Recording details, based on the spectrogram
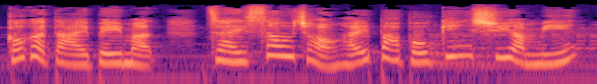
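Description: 威嚴精明嘅武林師太，聲線偏高. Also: female voice, high voice, sing-song, over music. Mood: probing. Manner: measured, authoritative. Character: stern, shrewd martial-arts nun princess, calm and commanding. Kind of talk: Cantonese radio drama acting.

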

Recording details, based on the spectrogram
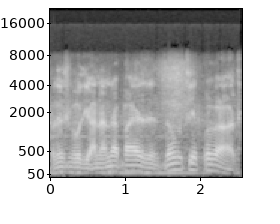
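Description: Very deep-voiced middle-aged man, rambling. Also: animated, fairly quick, lo-fi sound, background noise. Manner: repetitive, insistent, disjointed. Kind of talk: casual, rambling monologue.

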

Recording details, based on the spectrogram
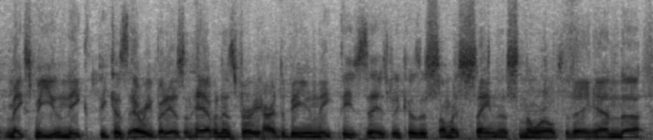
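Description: A man in his thirties talks casually in an interview. His voice is very low, with faint noise from an old videotape recording. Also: rough recording. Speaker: collector interviewed.

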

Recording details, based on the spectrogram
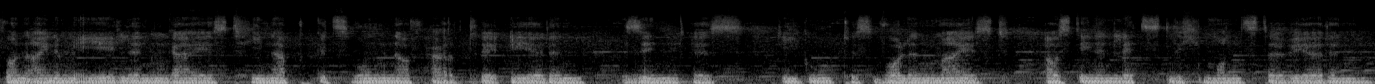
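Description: An actor playing a solemn voice reciting dark verse in a German radio play. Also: male voice, medium pitch, completely flat delivery. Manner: solemn, measured. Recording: echoing voice under loud music.

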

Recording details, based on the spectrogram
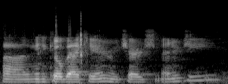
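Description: A young man from Canada giving joking, self-mocking commentary over his own gameplay at home, now and then shouting at the screen. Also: mid-range voice, animated, quick pace, heavy background noise. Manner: joking, self-mocking, bursts of yelling at the game. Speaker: gaming YouTuber. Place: small room at home.

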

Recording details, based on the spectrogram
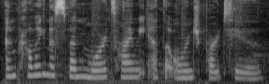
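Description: High-voiced, creaky young-sounding woman streamer. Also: fast talker, mellow, soft background music. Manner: muttering reactions to herself and chatting with viewers. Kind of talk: casual live gaming stream commentary.

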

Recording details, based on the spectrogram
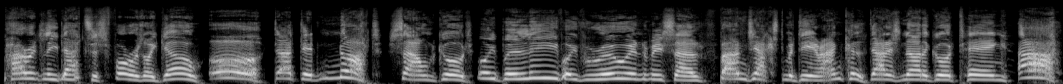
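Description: An actor playing a cocky, wry medieval sellsword with an Irish accent and colourful, theatrical delivery in a video game. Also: male voice, very high-pitched, slow pace, few pauses, fairly bright tone, no room sound, clean studio sound, full character voice. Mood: pained. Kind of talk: video game battle barks and voice lines.

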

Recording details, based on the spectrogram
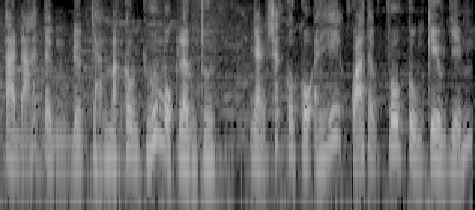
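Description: Actor as young cartoon hunter, ambitious dreamer talking to himself, animated intonation. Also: male voice, mid-range voice, quick pace, faint music behind, lightly acted. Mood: scheming. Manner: musing to himself.

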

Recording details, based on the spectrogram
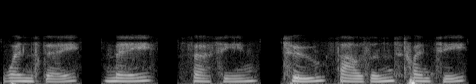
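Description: An automated male voice announces in slow, measured steps at a slightly raised pitch. It sounds phone-like and noisy. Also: steady tone. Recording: noisy, narrow phone-like recording.

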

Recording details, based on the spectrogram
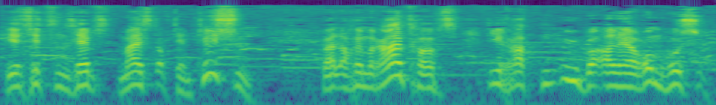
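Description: Flustered high-voiced town mayor. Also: male voice, animated, fairly quick, music in the background. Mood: flustered, despairing. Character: flustered, despairing town mayor at his wits' end. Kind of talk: old children's radio play acting. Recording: noisy old audio play, loud crowd.

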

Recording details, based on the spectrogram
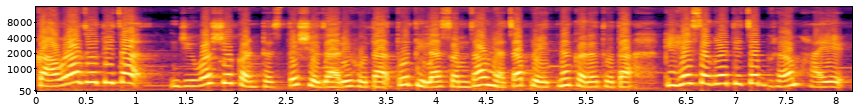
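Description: High-pitched woman narrating a children's story. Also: expressive, measured pace, a little mellow, faint music behind.

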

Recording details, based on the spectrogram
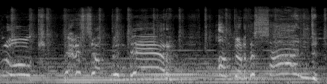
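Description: Shrill, frantic cartoonish hare. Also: male voice, expressive, slow, over loud music, exaggerated voice. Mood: alarmed. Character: frantic, excitable male hare. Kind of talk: video game character acting.

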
